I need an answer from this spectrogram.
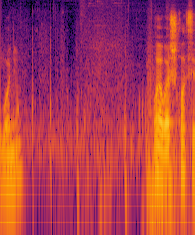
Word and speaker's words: oignon: Tout dépend comment vous le disiez. J'ai toujours entendu oignon, mais c'est vrai que ça s'écrit oignon.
